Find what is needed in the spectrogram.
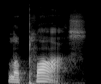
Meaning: A surname from French, famously held by
- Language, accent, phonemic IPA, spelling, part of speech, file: English, US, /ləˈplɑs/, Laplace, proper noun, En-us-Laplace.ogg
